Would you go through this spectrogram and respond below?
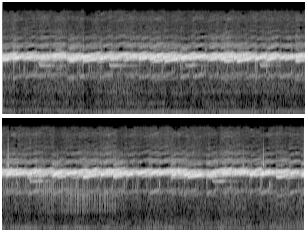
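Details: Nighttime frog pond in early spring, alive with many spring peepers whose high peeps overlap into a continuous shrill wall of sound, a soft low drone running underneath throughout.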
